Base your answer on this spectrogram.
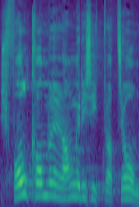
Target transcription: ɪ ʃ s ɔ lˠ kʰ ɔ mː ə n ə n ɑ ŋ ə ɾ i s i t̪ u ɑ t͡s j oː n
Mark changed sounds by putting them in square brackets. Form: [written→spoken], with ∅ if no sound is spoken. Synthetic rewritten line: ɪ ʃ [s→f] ɔ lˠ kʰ ɔ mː ə n ə n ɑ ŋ ə ɾ i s i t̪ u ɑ t͡s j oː n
